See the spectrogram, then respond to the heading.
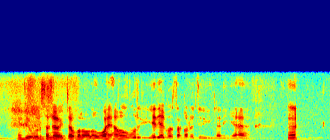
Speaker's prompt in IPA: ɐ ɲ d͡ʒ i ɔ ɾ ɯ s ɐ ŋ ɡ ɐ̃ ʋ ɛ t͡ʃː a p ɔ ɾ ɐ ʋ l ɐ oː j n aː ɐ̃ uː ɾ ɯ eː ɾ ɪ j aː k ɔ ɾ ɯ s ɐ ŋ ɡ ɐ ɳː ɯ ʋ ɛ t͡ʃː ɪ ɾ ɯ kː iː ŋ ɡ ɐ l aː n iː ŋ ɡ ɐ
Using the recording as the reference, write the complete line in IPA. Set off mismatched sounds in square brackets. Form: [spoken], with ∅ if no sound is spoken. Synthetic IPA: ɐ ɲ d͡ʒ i ɔ ɾ ɯ s ɐ ŋ ɡ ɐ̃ ʋ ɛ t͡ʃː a p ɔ ɾ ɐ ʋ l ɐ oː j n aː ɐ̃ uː ɾ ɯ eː ɾ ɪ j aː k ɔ ɾ ɯ s ɐ ŋ ɡ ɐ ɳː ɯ ʋ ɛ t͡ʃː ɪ ɾ ɯ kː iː ŋ ɡ ɐ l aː n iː ŋ ɡ ɐ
